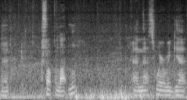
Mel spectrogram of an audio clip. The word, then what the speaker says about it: xocolatl: and they called it xocolatl, and that's where we get the word chocolate from, is from the Mayan or Quechua word xocolatl, and it sounds very similar to chocolate.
